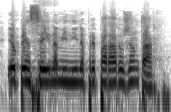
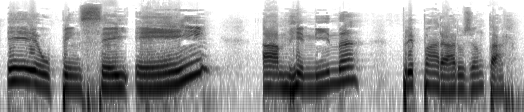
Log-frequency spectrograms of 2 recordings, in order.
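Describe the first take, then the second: First: The preposition and article are contracted together. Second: The preposition and article are said separately. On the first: The speaker calls it wrong. "Isso está errado" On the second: The speaker calls it right. "menina é sujeito de preparar"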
